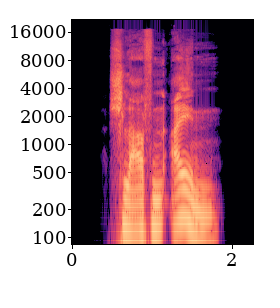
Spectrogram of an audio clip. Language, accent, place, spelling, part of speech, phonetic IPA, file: German, Germany, Berlin, schlafen ein, verb, [ˌʃlaːfn̩ ˈaɪ̯n], De-schlafen ein.ogg
- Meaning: inflection of einschlafen: 1. first/third-person plural present 2. first/third-person plural subjunctive I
